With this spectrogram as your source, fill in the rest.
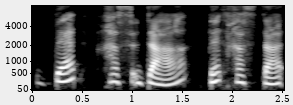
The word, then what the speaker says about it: Bethesda: It's bet chasda, and bet always means house of.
